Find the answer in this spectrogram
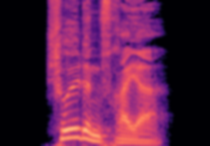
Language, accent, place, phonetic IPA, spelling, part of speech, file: German, Germany, Berlin, [ˈʃʊldn̩ˌfʁaɪ̯ɐ], schuldenfreier, adjective, De-schuldenfreier.ogg
- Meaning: inflection of schuldenfrei: 1. strong/mixed nominative masculine singular 2. strong genitive/dative feminine singular 3. strong genitive plural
